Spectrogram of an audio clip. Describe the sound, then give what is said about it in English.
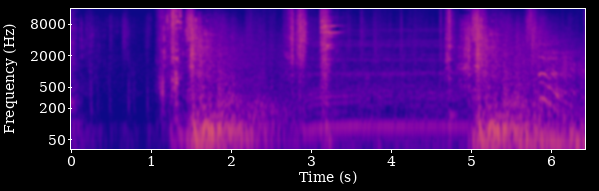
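Explosions in a video game, from a grenade: a few heavy, booming blasts with deep rumbling tails, separated by short quieter gaps. “Ooh, grenade.”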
